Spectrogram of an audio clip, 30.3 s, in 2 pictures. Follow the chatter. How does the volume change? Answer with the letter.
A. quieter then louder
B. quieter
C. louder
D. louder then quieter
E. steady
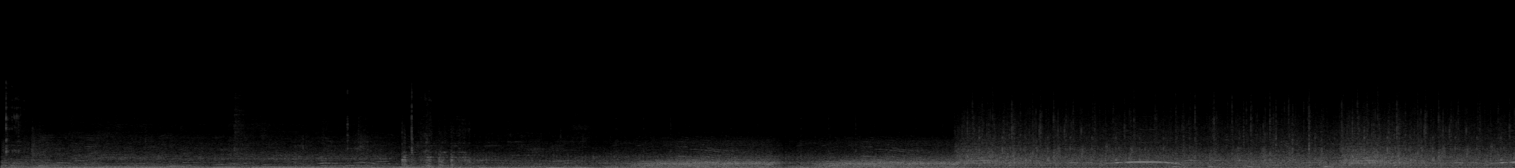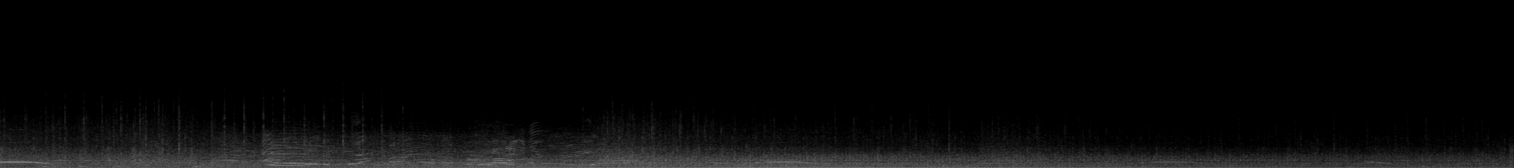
D.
